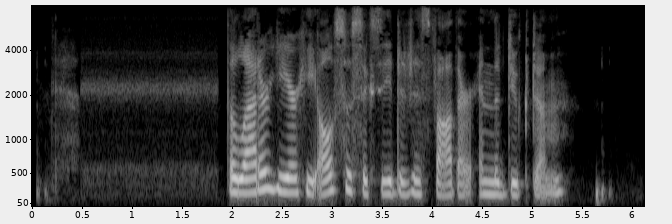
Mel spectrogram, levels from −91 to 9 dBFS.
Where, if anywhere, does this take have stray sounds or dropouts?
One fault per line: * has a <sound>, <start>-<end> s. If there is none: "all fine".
all fine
